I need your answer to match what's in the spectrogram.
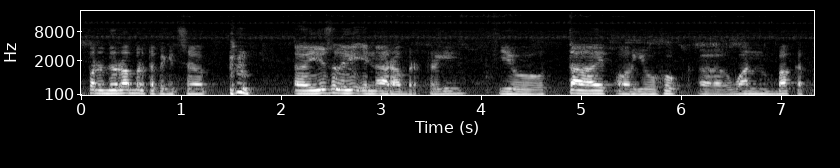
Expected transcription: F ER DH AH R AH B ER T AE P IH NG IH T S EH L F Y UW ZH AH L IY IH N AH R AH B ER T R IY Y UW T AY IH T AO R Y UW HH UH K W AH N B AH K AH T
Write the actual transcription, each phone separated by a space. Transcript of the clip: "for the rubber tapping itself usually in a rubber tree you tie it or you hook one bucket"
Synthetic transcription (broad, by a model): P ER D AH R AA B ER T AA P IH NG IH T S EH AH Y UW S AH L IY IH N AH R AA B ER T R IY Y UW T AY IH T AO R Y UW HH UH K W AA N B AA K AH T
